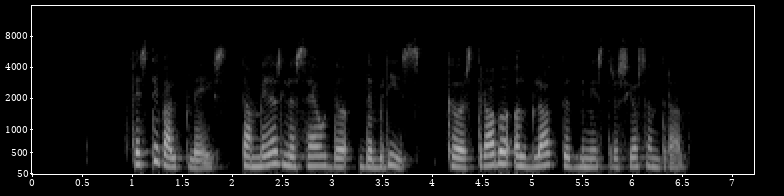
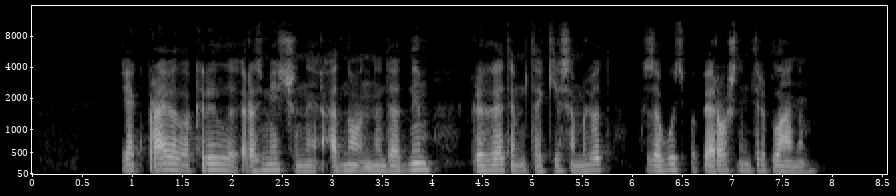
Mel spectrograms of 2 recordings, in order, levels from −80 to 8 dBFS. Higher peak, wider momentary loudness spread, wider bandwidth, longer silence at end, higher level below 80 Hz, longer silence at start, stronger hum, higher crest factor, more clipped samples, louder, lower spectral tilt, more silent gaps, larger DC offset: second, -12 dBFS vs -4 dBFS; first, 12 LU vs 9 LU; second, 7.4 kHz vs 11.5 kHz; about the same, 0.7 s vs 0.75 s; second, -74 dBFS vs -68 dBFS; about the same, 1 s vs 0.9 s; neither; second, 18 dB vs 24 dB; neither; about the same, -30 LUFS vs -28 LUFS; first, -6.5 dB/octave vs -5 dB/octave; first, 2.01-2.10 s, 3.91-4.14 s vs none; neither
